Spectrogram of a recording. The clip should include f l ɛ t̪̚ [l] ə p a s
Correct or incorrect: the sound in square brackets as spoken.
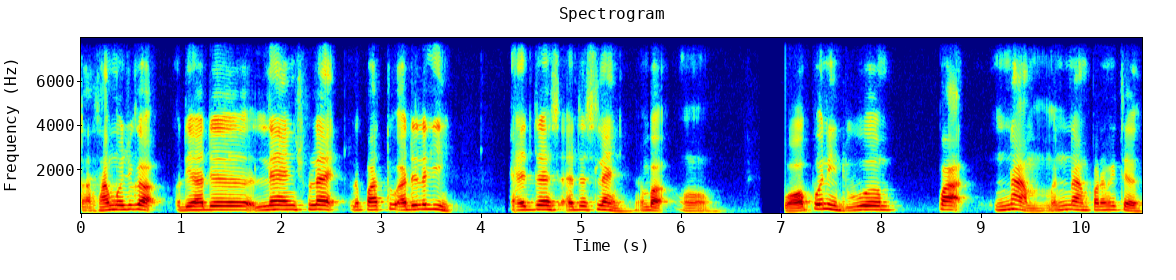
correct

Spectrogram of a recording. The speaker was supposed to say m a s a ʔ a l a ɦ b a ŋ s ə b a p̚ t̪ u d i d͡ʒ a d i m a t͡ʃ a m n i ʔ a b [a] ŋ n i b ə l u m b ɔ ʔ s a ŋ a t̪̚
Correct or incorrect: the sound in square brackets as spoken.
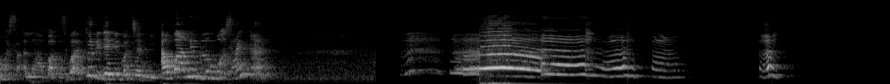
correct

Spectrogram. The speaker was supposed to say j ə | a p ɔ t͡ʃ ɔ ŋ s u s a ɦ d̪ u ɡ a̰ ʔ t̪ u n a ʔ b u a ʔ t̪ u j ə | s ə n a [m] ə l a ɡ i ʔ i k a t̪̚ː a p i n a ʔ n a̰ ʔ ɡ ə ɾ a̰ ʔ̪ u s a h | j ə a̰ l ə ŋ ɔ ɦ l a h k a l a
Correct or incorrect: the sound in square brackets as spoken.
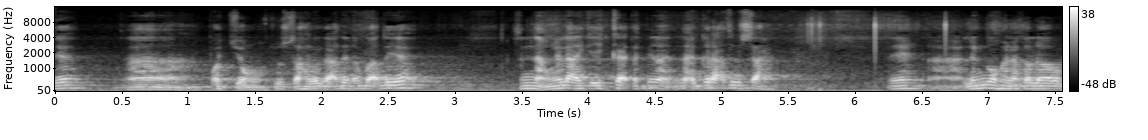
incorrect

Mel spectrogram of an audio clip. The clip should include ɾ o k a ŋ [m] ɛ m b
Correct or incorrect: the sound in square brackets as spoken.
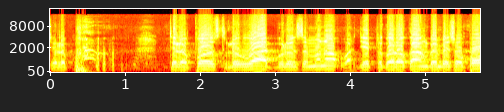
incorrect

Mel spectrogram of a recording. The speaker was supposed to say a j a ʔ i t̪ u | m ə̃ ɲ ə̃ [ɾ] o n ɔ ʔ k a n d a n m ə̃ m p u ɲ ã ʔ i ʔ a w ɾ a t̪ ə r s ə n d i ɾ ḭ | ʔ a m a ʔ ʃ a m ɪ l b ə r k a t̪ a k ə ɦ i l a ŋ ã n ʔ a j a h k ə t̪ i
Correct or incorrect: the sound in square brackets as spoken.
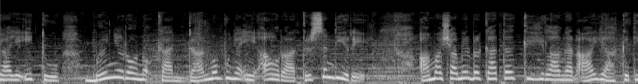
correct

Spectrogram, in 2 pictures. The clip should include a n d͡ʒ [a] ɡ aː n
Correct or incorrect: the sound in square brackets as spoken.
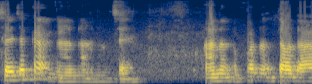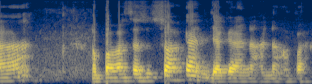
correct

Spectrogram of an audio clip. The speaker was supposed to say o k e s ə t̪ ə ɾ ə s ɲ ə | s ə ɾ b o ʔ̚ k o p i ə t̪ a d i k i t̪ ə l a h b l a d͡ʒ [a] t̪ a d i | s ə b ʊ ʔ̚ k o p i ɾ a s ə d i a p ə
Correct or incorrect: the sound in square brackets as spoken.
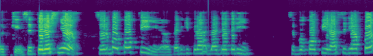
correct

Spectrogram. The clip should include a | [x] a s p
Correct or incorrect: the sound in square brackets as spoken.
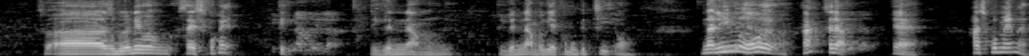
incorrect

